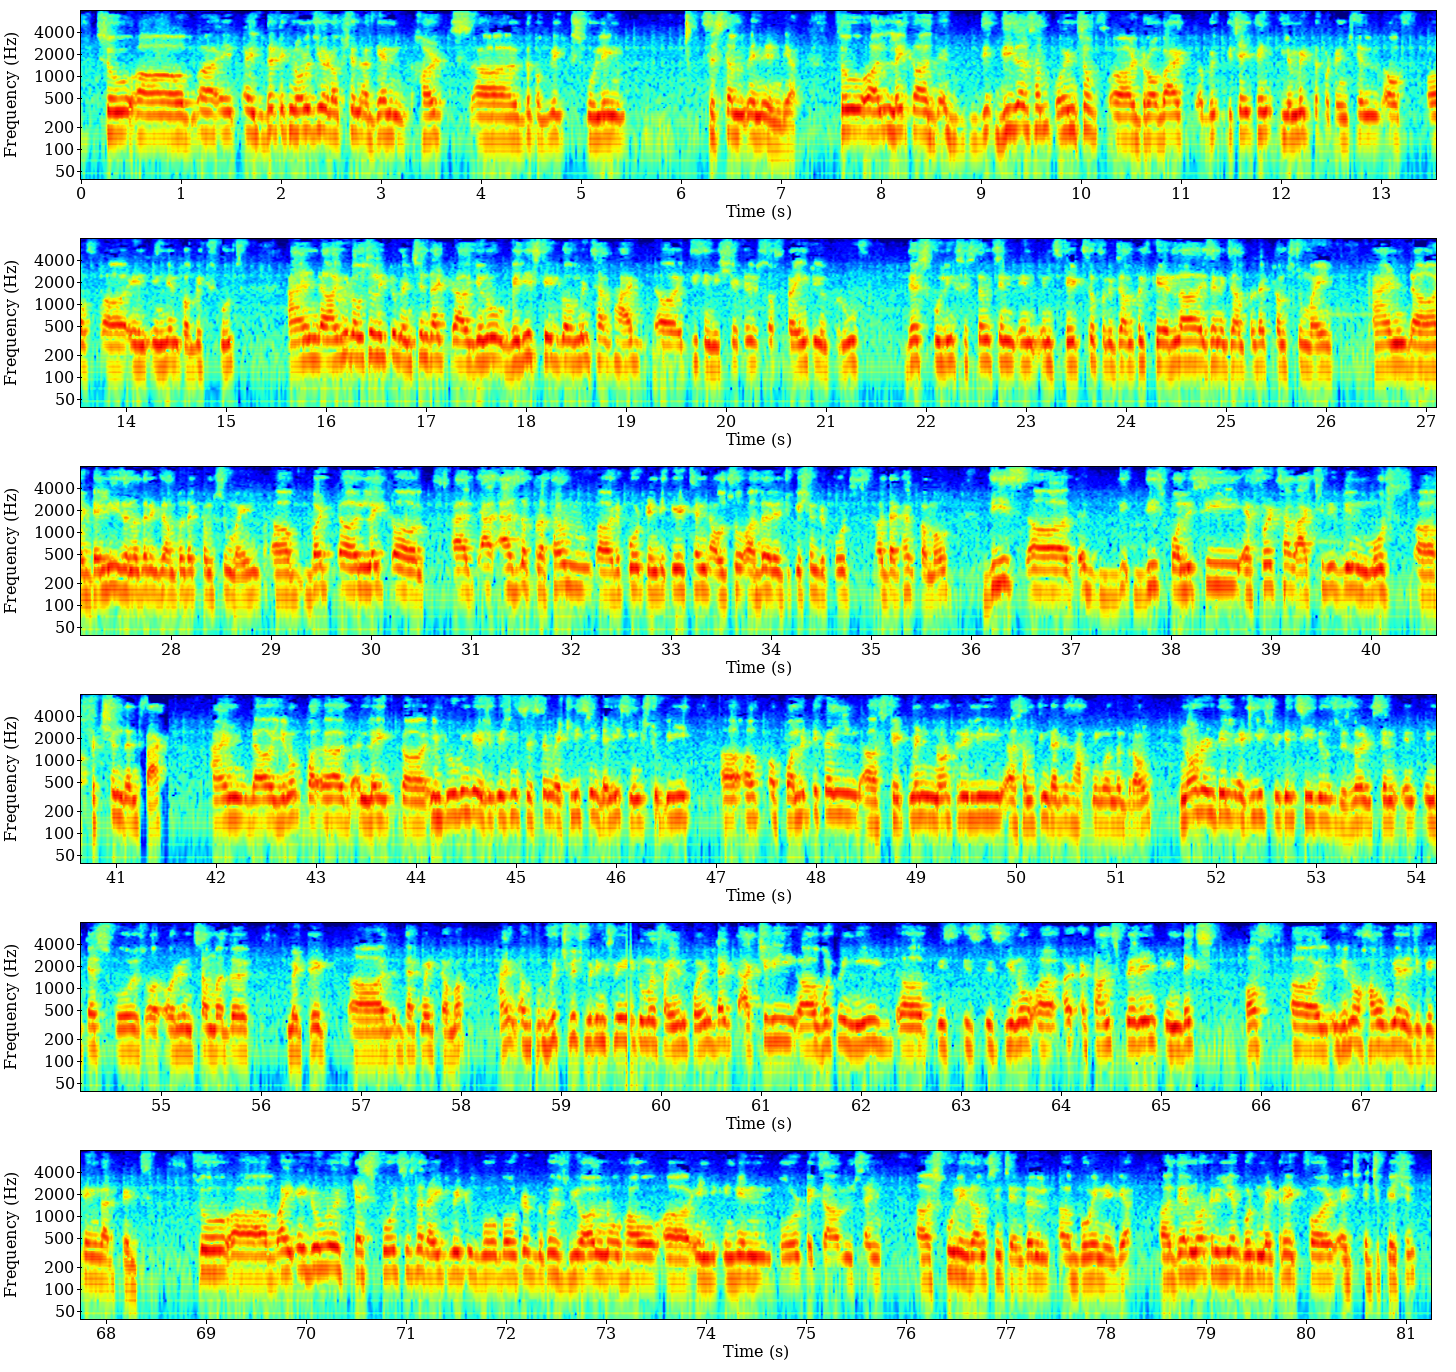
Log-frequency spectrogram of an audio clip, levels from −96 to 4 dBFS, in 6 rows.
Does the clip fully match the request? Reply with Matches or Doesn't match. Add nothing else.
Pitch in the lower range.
Doesn't match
